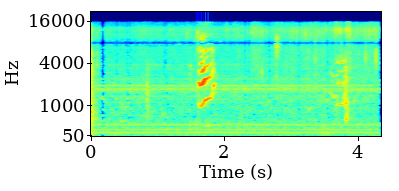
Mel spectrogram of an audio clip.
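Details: Bichon Frisé puppies from a first litter indoors: a brief high, rising and falling squeak near 1.7 s, a fainter one near 3.8 s, steady electrical hum beneath.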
